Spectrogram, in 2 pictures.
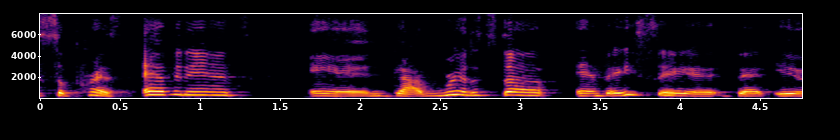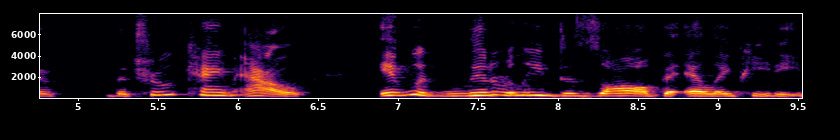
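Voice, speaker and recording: A woman co-hosting a podcast in casual, slangy chat, telling things in an animated, playful way. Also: fairly high pitch. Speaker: podcast co-host.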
